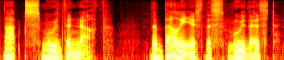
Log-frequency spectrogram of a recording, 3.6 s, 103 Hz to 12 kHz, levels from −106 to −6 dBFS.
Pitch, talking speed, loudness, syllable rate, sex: 100 Hz, 135 wpm, -18 LUFS, 3.8 syllables/s, male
